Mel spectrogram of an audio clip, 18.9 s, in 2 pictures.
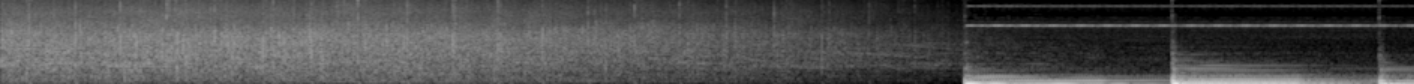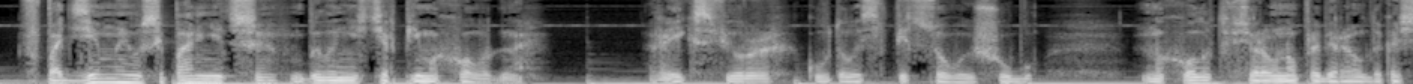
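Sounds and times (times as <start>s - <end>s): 
hall audience applause: 0.0s - 6.4s
loud low sustained tones: 6.4s - 18.8s
speech: 9.8s - 13.1s, 13.8s - 18.8s.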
